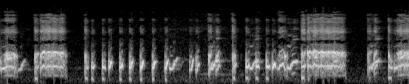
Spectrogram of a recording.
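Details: White-breasted waterhen lure call used to draw out hiding birds: loud, rapid series of harsh clucking notes repeated in bursts, interspersed with broad noisy squawks, sounding agitated and continuous throughout.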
